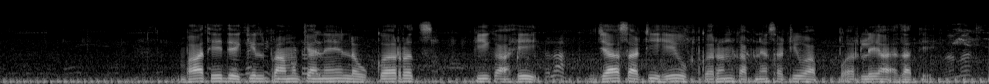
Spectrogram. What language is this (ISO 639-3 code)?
mar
